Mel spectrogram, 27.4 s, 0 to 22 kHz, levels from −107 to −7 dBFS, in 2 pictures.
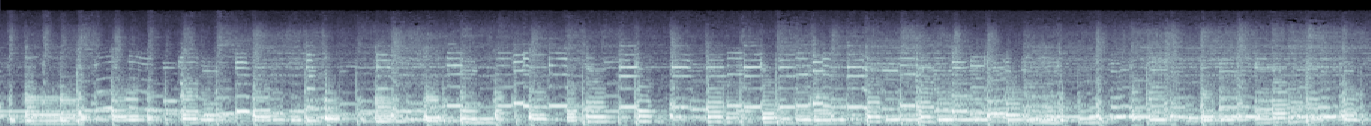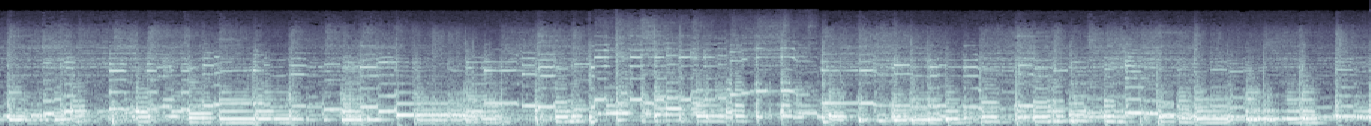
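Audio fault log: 19.66–21.89 s, wrong sample rate: for just over two seconds the sound lurches upward and rushes, running about 1.38 times too fast and sitting roughly five and a half semitones sharp before dropping back to its proper speed and pitch. Speed and pitch shift together because the samples are being read out faster than they were captured with no conversion in between, a ratio that fits material recorded at 32 kHz but played at 44.1 kHz.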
